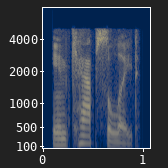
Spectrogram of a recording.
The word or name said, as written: encapsulate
